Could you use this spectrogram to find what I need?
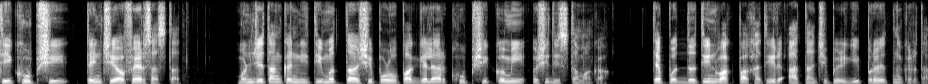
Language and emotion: Goan Konkani, neutral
